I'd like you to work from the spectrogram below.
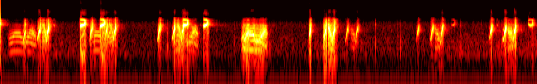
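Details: Quail giving clipped, rasping note clusters at irregular gaps, with a brief noisy scraping burst in the middle of the calling.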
